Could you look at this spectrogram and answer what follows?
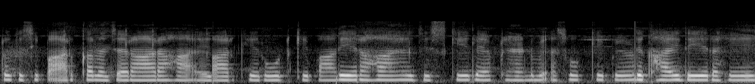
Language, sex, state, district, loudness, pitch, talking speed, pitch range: Hindi, female, Bihar, Purnia, -19 LUFS, 200 Hz, 185 wpm, 195-205 Hz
